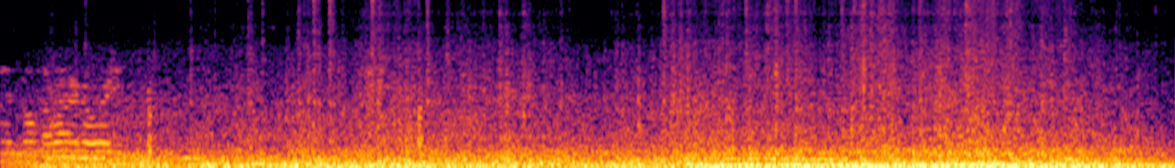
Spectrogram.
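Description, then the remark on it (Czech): A New South Wales fire truck's engine roars loudly and steadily as firefighters drive quickly through a blazing bushfire in Australia, flames lashing at the vehicle, with crackling bursts and rushing noise throughout and muffled voices faintly underneath. “Natočili ho hasiči z Nového Jižního Velsu, kteří rychle projížděli hořící buší a plameny šlehaly i na jejich auto.”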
